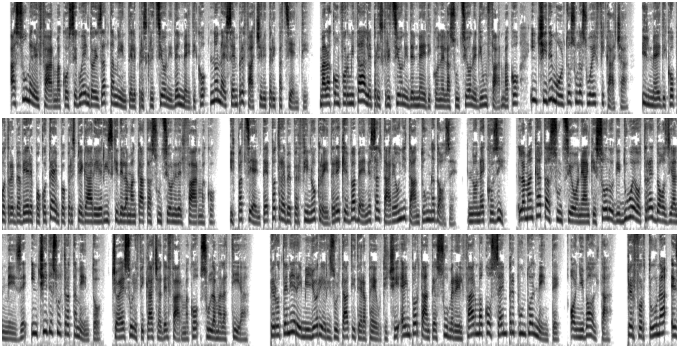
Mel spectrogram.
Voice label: italian female medical

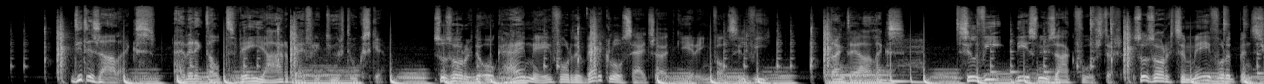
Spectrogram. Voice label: flemish voice conversational explainer

